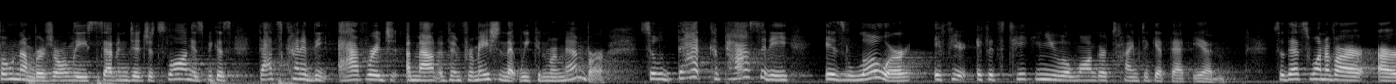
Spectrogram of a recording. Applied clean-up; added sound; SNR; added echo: none; Car; 15 dB; none.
